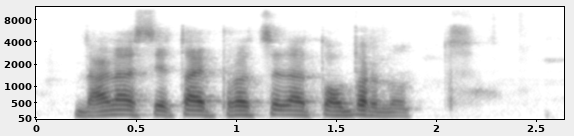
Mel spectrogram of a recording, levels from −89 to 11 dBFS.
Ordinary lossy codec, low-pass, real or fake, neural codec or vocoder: MP3, 64 kbps; 10.8 kHz; fake; codec, 24 kHz, 1.2 kbps, DualCodec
